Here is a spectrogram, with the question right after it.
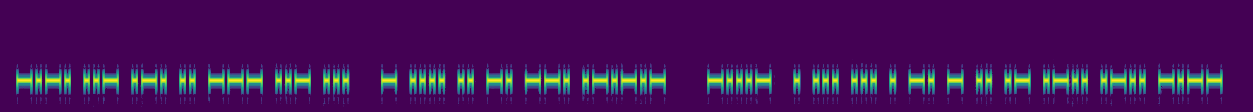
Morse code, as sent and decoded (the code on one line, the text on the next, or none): -.-. ..- .-. .. --- ..- ... / - .... .. -. --. .-.-.- / -...- / . ... ... -. - .. .- .-.. .-.. -.--
CURIOUS THING. <BT> ESSENTIALLY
